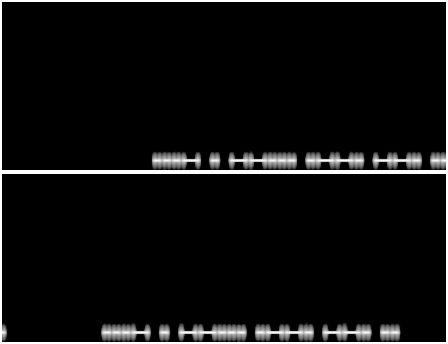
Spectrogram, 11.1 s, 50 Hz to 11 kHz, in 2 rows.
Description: Morse code, heard as a keyed tone, about 20 wpm, 700 Hz. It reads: VE7PGI VE7PGI
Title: DXCC-100 Call Signs - 6 Characters - Repeated 2x - 20wpm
